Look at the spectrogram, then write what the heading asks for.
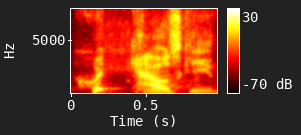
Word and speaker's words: Kwitkowsky: But Kwitkowsky, that's how you pronounce that, ladies and gentlemen.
